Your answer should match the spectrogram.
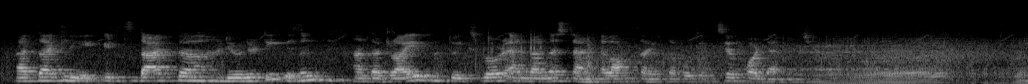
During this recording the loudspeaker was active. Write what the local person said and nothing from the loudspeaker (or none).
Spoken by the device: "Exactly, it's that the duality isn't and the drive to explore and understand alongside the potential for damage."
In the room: none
